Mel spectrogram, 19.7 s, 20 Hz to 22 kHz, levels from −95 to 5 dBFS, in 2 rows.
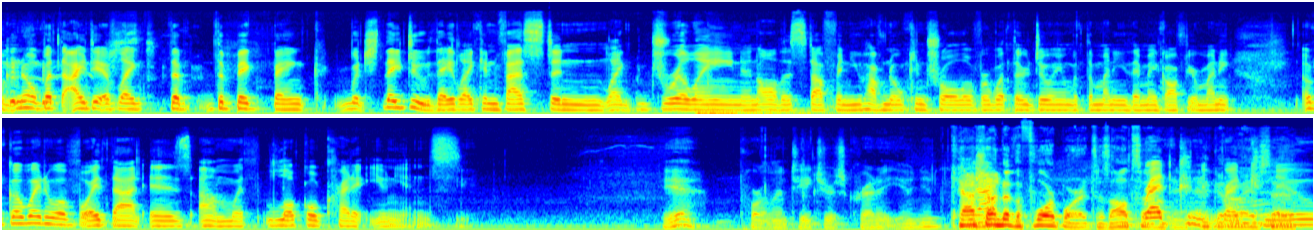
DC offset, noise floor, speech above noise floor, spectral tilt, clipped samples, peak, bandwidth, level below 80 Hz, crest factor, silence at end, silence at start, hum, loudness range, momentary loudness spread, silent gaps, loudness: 1%; -49 dBFS; 26 dB; -6 dB/octave; under 0.1%; -2 dBFS; 16.5 kHz; -46 dBFS; 22 dB; 0 s; 0 s; none; 14 LU; 16 LU; none; -23 LUFS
